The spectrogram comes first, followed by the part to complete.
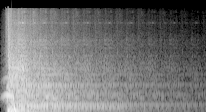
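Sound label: kill scene ricochet, tanks; War Thunder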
